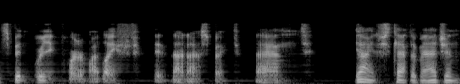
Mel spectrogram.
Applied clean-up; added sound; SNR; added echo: neural mask model DeepFilterNet 3.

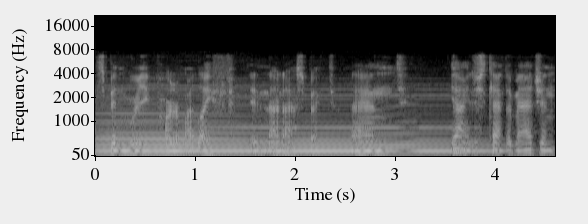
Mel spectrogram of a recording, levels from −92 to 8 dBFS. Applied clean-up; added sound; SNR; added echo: none; Bowed string instrument; -4 dB; reverberation time 1.4 s.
